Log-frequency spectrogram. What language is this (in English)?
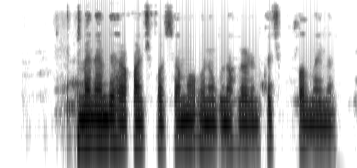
Uyghur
